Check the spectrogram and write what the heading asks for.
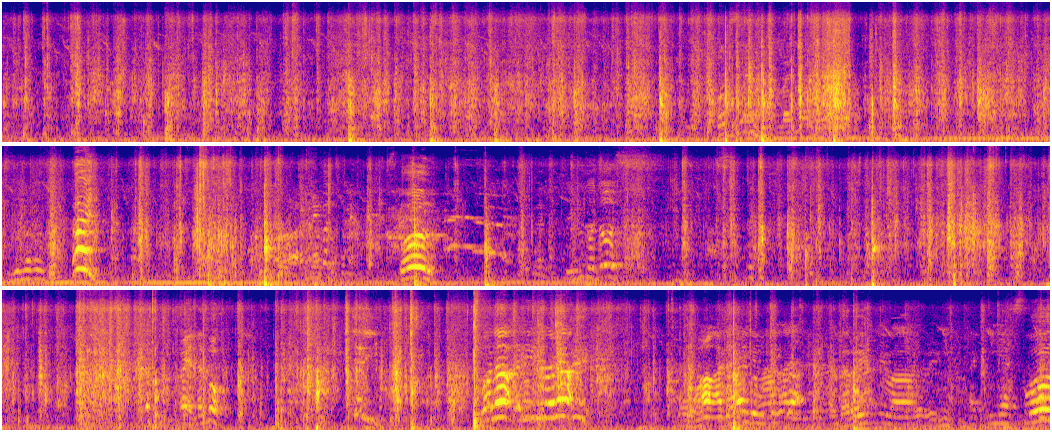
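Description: Outdoor pickup basketball: players' voices calling out in short bursts, with the knocks and thuds of the ball and feet on the court, the sharpest about a third of the way in and again near the end.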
